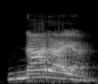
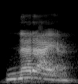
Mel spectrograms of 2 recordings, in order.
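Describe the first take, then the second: First: नारायण said with a long first aa, नाराय; correct pronunciation. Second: नारायण said with a short first a, नरायण; wrong pronunciation. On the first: Teacher showing children the right way, long aa. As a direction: stretch the first vowel of नारायण. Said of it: "ऐसा कहकर उच्चारण करते हैं". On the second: Teacher showing children the wrong way, short vowel first. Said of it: "यहाँ पर अशुद्ध शब्द है". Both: Shown as a demonstration.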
